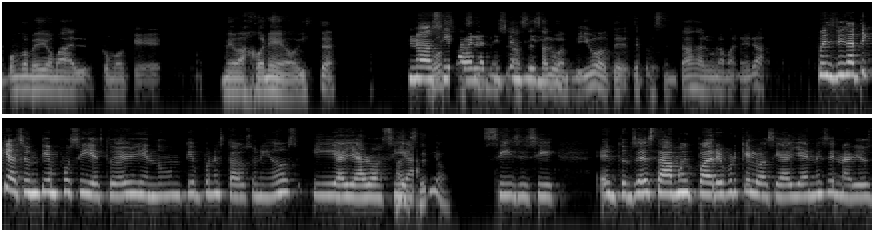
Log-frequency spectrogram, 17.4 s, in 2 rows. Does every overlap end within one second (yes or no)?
no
